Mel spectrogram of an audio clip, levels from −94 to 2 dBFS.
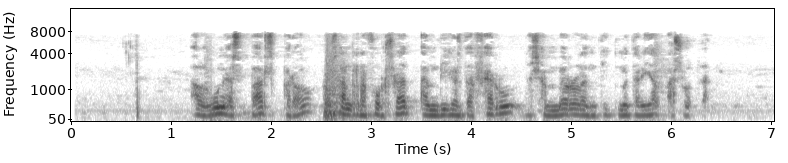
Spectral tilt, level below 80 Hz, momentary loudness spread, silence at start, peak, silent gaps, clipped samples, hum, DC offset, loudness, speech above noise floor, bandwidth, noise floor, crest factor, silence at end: -5 dB/octave; -62 dBFS; 18 LU; 0.65 s; -16 dBFS; none; under 0.1%; none; under 0.1%; -35 LUFS; 34 dB; 8 kHz; -69 dBFS; 20 dB; 0.65 s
